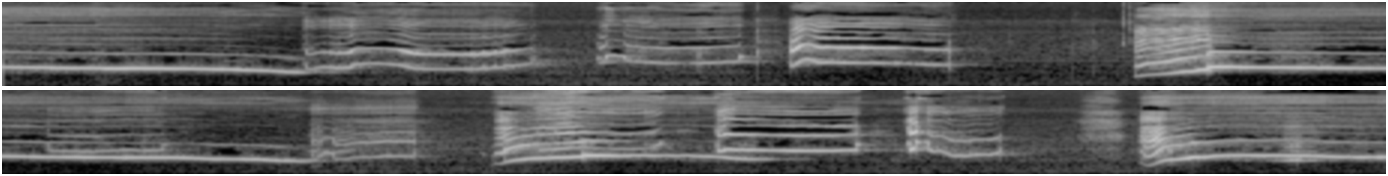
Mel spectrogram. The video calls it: Shih tzu howling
